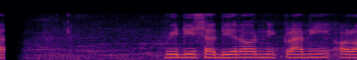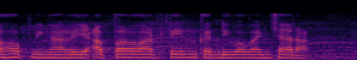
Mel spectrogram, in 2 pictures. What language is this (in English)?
Sundanese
